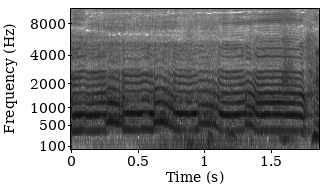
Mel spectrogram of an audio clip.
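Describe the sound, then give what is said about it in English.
A shrill, wavering creature scream rings out loud, holding for about two seconds as its pitch slides up and down in uneven swoops, as the creatures try to drill into someone. “Yeah, you see these dudes are just screaming.”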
